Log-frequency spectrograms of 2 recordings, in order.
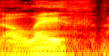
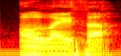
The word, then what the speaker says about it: Olathe: And I probably pronounce it Olathe or Olathe, but according to Tanya, it's pronounced Olathe, Kansas.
